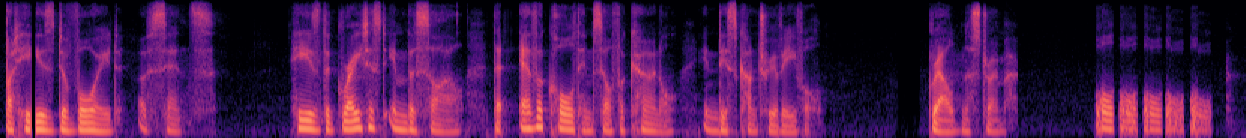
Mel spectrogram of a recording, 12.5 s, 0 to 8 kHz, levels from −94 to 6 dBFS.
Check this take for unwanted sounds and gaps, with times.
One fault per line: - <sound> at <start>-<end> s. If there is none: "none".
- dropout at 0.3-0.4 s
- laugh at 10.9-12.1 s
